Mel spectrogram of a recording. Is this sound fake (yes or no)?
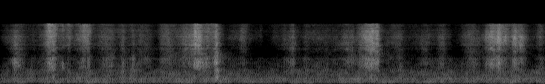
yes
